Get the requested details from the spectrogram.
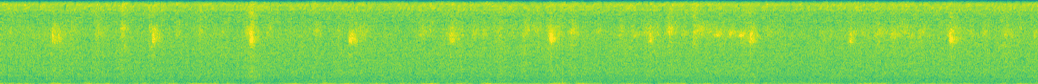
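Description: A small brush strokes softly and faintly across a surface.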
